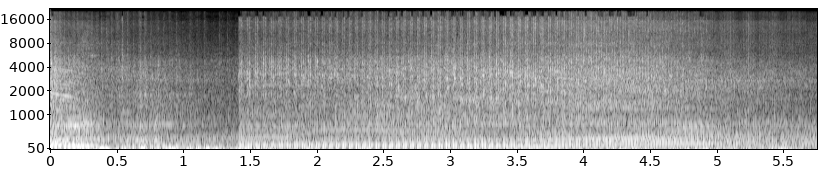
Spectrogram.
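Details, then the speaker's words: 1978 Volkswagen camper bus, off the road 20+ years, on first test drive after repairs; slow labored crank from a seemingly weak battery catches and settles into a steady, even low air-cooled beat; running much better. "First test drive with it running a whole lot better than it was."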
